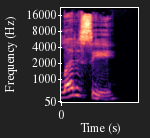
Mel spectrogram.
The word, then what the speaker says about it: Ledisi: And Ladisi, do you know who Ladisi is? – Mm-mm. – She's like a neo-soul. – Oh, Ledisi. – Oh, is that how you say it?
